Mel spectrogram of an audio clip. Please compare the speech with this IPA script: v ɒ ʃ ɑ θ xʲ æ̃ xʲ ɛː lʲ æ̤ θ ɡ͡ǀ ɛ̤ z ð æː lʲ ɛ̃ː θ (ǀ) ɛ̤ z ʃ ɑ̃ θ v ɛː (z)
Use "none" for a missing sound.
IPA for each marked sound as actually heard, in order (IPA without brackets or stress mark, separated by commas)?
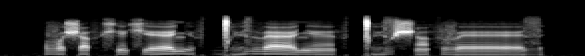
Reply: ǀ, z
